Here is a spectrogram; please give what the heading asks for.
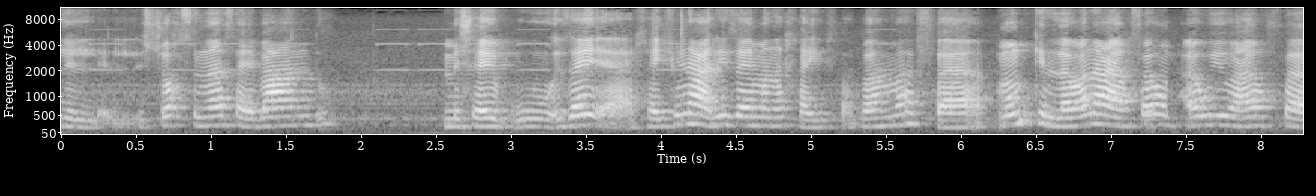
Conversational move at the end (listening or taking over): listening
